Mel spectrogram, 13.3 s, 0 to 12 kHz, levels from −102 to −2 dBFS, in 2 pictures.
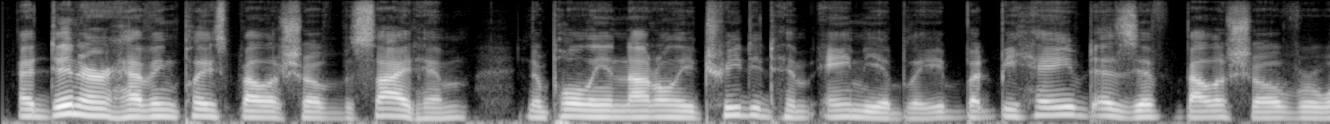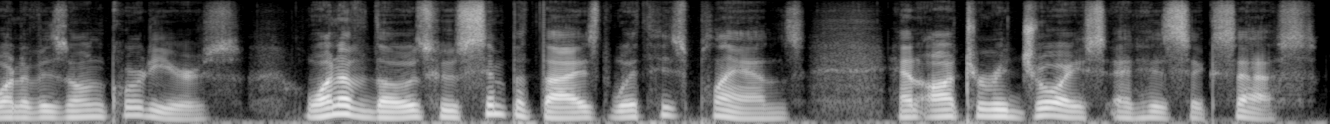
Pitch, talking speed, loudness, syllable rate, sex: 130 Hz, 175 wpm, -19 LUFS, 5.6 syllables/s, male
